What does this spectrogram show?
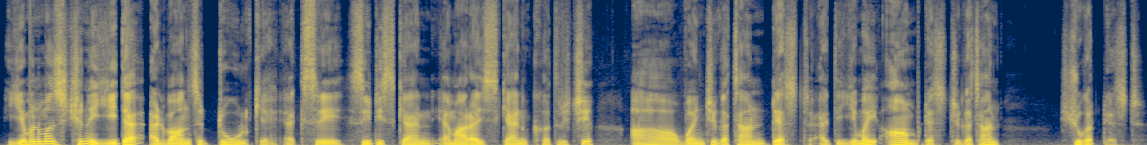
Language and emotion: Kashmiri, neutral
